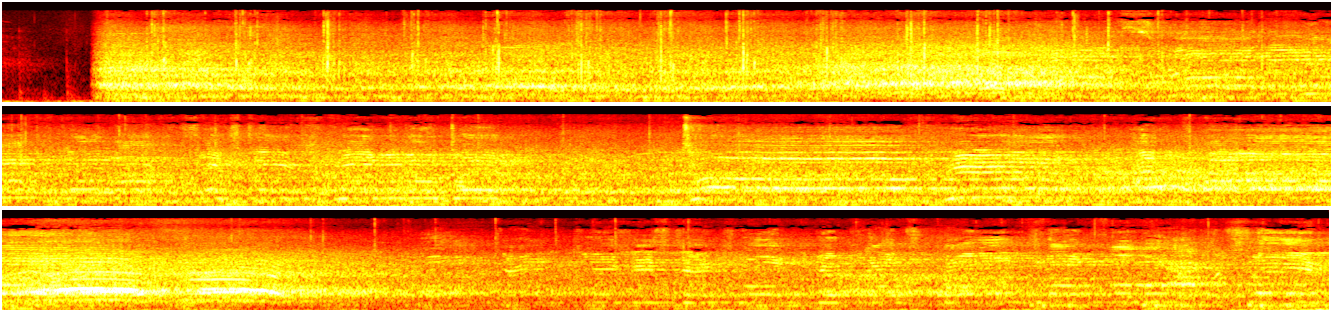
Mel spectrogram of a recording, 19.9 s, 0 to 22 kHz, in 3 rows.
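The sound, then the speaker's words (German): A dense football crowd in Berlin's Olympiastadion roars and chants continuously shortly after a 2–1 goal, a loud sustained wash of many voices with rhythmic swells and a brief surge of shouting near the end. “Äh, kurz nach dem 2 zu 1 haben sich folgende Szenen im berlin Olympiastadion abgespielt.”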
